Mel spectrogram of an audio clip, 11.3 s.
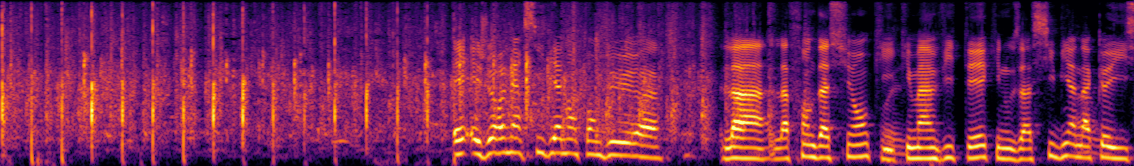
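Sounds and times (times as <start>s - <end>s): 
audience applause: 0.0s - 8.3s
speech: 4.6s - 11.3s.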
